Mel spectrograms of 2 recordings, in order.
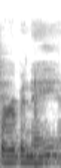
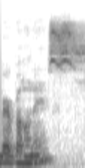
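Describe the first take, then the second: First: The name ends with an 'ay' sound. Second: The name ends with an 'us' sound. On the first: The speaker calls it right. "it is Bourbonnais" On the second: The speaker calls it wrong. "someone mispronounces it"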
